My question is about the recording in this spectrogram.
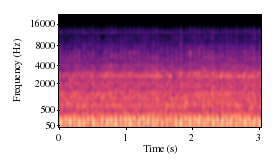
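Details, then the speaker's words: Abandoned MTD Bolens riding mower revived after sitting for years, just started and warming up after an initial backfire from excess fuel and a sticking carburetor needle and seat: even thumping at about 3.5 beats per second, no misses or surging. Smooth, healthy idle. "it is idling really smooth sounds good"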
